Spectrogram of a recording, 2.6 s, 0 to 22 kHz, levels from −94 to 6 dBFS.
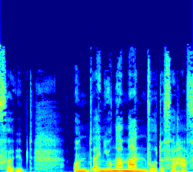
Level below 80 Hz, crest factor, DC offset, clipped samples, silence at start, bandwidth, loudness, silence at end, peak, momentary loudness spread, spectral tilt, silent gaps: -44 dBFS; 16 dB; under 0.1%; under 0.1%; 0 s; 15.5 kHz; -23 LUFS; 0 s; -8 dBFS; 18 LU; -6 dB/octave; none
